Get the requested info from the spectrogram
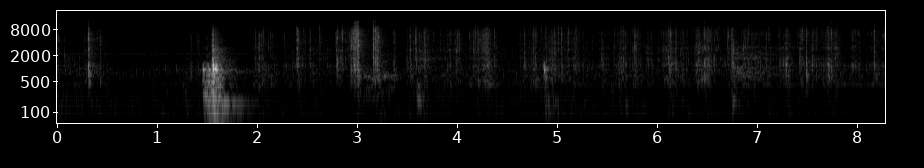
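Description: A single loud thump about a second and a half in, then a plastic snack packet crinkling and crackling as it is handled and opened.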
